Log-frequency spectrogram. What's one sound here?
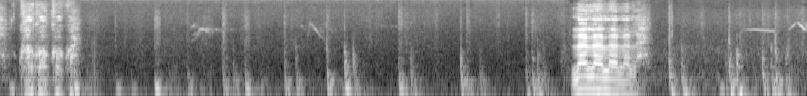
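Footsteps hurry across a wooden floor.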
